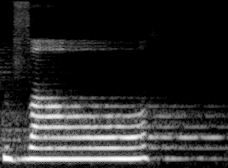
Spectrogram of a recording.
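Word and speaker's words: و: We will make a circle with the help of up and down lip, and we don't touch these two lips completely. We only make a circle to pronounce wow, like wow, wow.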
